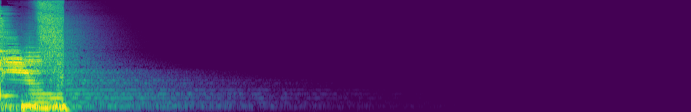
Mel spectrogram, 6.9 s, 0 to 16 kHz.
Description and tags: Lazer Pluck 3
Lazer sound synthesized using a short transient sample and filtered delay feedback, distortion, and a touch of reverb.
alien, beam, buzz, Laser, Lazer, monster, sci-fi, spaceship, synth, synthesizer, zap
